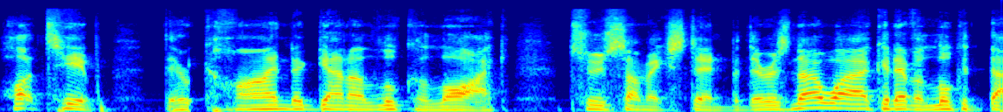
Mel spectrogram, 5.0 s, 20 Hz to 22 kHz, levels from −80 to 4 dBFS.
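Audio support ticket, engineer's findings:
Skip ahead, 0.95–0.97 s. Abrupt forward jump in the speech, with roughly a second of audio gone and no concealment fill. The two sides are butted together with no gap. Probable component: jitter buffer overflow discarding queued audio, or loss in transit. Playout delay drops by about a second at the jump.

Jitter buffer speed-up, 1.27–2.25 s. Speech runs about 9% fast at unchanged pitch and sounds hurried. Receiver trimmed roughly a tenth of a second by repeatedly cutting pitch-period-sized pieces to drain excess buffered delay. Second instance, 2.78–4.96 s. Same mechanism, about 6% fast, with some 150 ms removed. Buffer still above its target level.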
